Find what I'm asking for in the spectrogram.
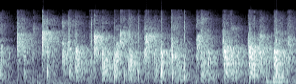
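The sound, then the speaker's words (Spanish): Hands clapping in a steady, brisk rhythm: many sharp, evenly spaced claps, each with a short fading tail, loud and alone without any talk. “Yo creo que podemos aplaudir todos, amigos.”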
